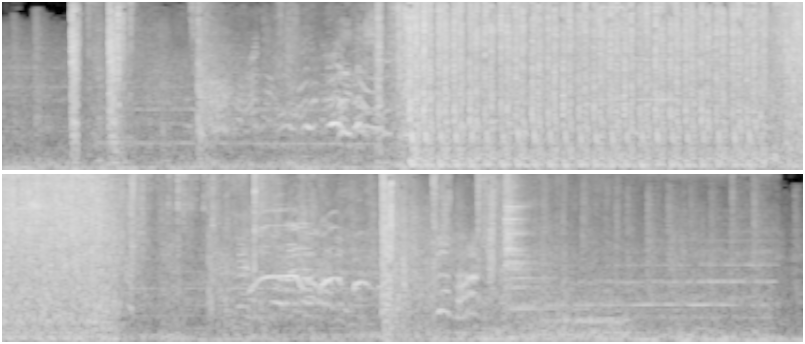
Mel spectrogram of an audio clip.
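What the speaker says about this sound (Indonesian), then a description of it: "beberapa anggota Daesh menembaki warga sipil dengan membabi buta" Automatic gunfire from a war film scene in which militants shoot at civilians, with dense bursts of shots, loudest in the middle, and voices and horse whinnies mixed in between the volleys.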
